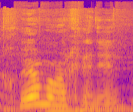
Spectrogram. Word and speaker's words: Goedemorgen: 우리나라의 히읗 발음을 목으로 긁어서 내는 소리와 비슷하죠.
